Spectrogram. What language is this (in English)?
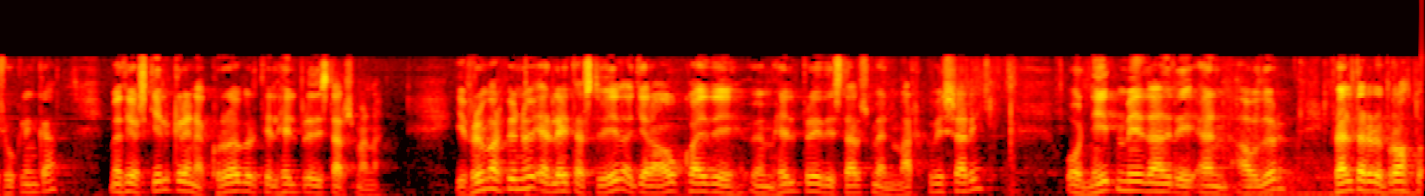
Icelandic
